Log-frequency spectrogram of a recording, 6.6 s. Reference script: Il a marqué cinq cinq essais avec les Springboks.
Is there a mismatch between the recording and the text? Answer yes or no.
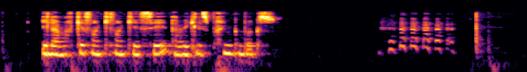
no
